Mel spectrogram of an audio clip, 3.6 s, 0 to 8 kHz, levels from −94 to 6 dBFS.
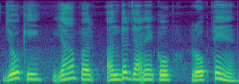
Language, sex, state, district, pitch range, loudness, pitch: Hindi, female, Chandigarh, Chandigarh, 160-180 Hz, -14 LUFS, 170 Hz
